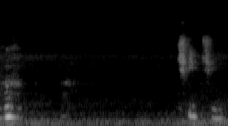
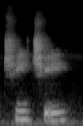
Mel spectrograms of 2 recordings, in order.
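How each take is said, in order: First: "Chi Chi" said "tee tee" with a laugh, softer; corrected Chi Chi. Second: "Chi Chi" with hard "ch" sounds; wrong reading of Chi Chi. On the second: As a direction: say "Chi Chi" as "chee chee". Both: Real, not acted. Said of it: "I spelled it wrong".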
